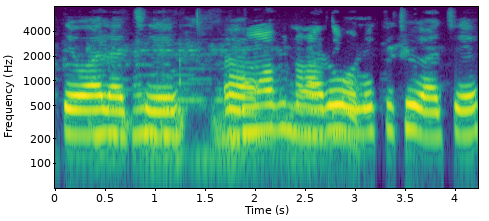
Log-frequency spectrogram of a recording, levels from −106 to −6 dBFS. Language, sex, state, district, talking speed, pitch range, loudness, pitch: Bengali, female, West Bengal, Malda, 100 wpm, 220-245 Hz, -13 LUFS, 225 Hz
